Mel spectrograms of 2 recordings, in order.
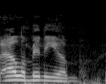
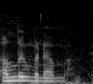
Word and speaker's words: aluminium: Apparently you want to call it aluminium. It's just aluminum.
